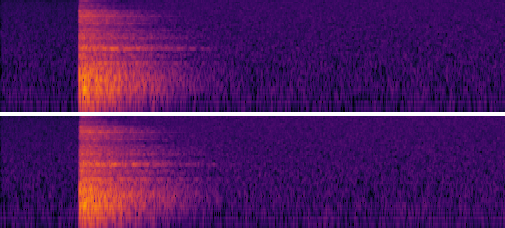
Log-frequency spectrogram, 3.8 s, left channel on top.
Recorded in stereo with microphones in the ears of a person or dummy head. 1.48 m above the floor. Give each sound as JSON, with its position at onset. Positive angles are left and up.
{"t": 0.6, "sound": "dishes clattering", "side_deg": 70, "distance_m": 1.5}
